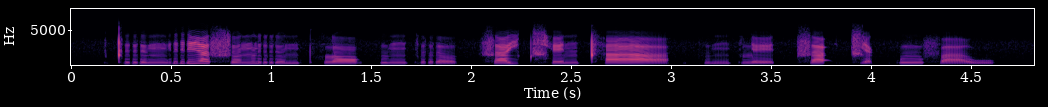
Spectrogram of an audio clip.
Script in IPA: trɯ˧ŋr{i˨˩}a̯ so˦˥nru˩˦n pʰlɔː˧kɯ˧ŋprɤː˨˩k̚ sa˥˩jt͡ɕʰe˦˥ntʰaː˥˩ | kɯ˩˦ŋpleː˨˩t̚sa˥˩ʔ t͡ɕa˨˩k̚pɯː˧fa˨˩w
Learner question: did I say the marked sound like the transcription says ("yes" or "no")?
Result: no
